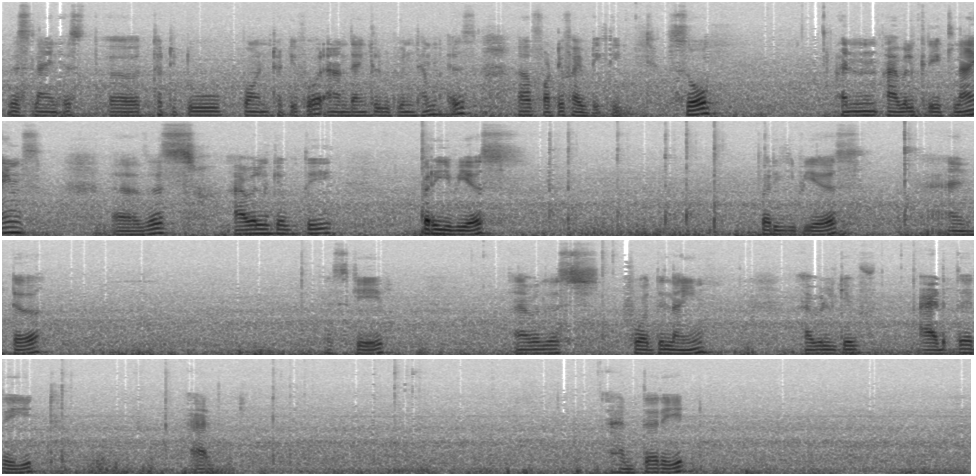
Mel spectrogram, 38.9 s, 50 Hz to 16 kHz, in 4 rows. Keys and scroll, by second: 19.1 typing, 22.8 Return, 25.8 Escape, 28.9 Return, 30.1 2, 31.1 Delete, 32.1 shift+2, 33.3 Delete, 35.0 BackSpace.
